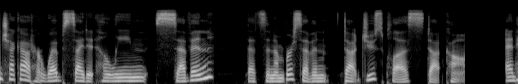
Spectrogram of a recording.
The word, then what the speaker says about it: Helene: Now, that's spelled Helene, but it's pronounced Helene.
